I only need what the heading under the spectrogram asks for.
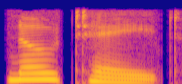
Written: notate

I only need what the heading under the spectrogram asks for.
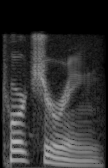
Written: torturing

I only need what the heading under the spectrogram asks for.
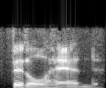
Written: fiddlehead

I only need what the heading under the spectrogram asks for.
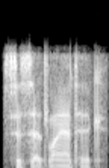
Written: cisatlantic

